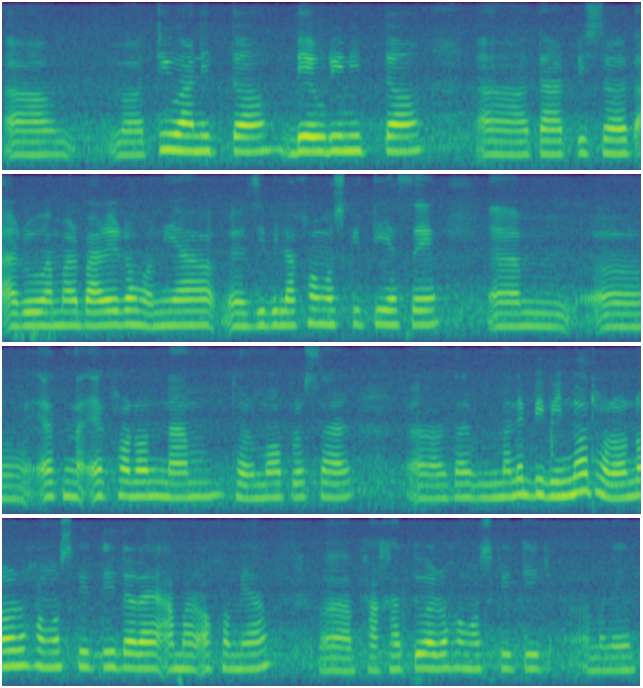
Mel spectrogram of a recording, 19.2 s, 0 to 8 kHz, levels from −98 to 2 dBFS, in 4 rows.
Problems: none marked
